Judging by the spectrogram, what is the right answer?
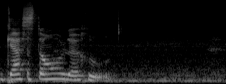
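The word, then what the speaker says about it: Gaston Leroux: It is Gaston Laru.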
